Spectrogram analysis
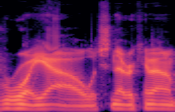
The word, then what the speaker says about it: Royal: I don't think Turbo Sean would say that, because it's actually pronounced Royal, not Royale.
